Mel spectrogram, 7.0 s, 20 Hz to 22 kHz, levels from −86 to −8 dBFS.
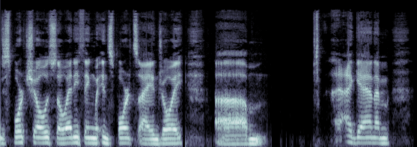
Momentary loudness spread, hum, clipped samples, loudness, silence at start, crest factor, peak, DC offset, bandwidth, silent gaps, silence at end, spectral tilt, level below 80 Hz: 11 LU; none; under 0.1%; -20 LUFS; 0 s; 16 dB; -6 dBFS; under 0.1%; 17 kHz; 4.54-4.83 s, 4.89-4.95 s, 5.08-5.13 s; 0.25 s; -3.5 dB/octave; -56 dBFS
